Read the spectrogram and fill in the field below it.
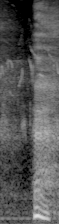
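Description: A single short, nasal duck quack sounds fairly loud after a brief quiet moment, with no talking around it.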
